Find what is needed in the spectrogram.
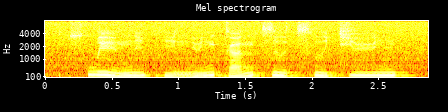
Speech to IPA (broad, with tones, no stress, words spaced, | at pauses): t͡sʰwe˥˩ɪ̯ n̪i˧˥pʰḭ˨˩ny˧˥nka˧˥n t͡sɹ̩˥˧t͡sʰɹ̩˥˩t͡ɕy˥n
